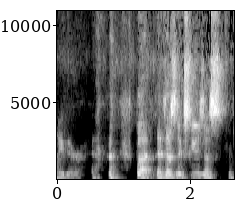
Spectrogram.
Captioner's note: laughing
